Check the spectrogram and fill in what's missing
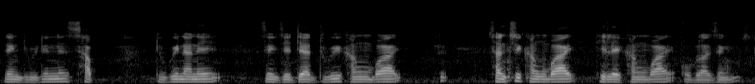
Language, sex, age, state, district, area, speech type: Bodo, male, 60+, Assam, Udalguri, rural, spontaneous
